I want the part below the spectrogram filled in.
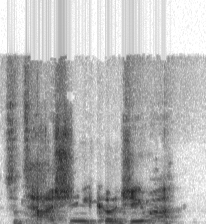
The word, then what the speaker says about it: Satoshi Kojima: So Satoshi Kojima. – Satoshi. It's Satoshi. How you think it's Kojima? Yeah, you were close.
